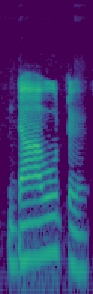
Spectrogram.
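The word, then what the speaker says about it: doubt: silent रहता है जैसे टी से पहले यहां पर भी है तो यया डेट यहां पर भी साइलेंट है डाउट सटल यहां पर देखिए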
